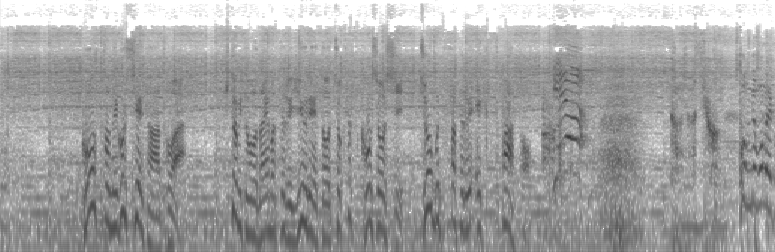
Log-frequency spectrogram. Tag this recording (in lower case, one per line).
music
speech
